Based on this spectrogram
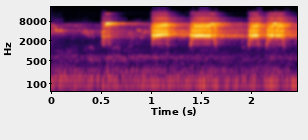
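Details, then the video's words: Black francolin, recorded in a hunting setting, gives a loud harsh call: a scratchy opening note, then three strident, buzzy, grating bursts spaced about half a second apart. "black francolin in action تیتر کی آواز teetar ki awaz"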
